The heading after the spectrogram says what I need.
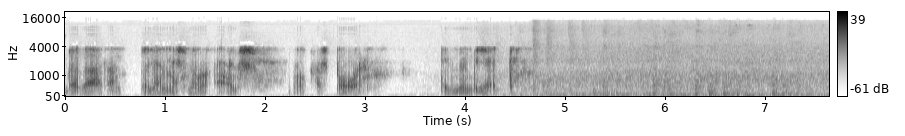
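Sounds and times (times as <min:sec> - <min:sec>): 
speech: 0:00.0 - 0:01.8
train carriage rolling along the rails with low rumble: 0:03.8 - 0:07.6
faint rhythmic clatter of a train carriage: 0:04.1 - 0:07.6.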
